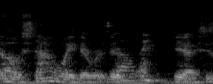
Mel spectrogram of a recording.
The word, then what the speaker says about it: Stowe: So I don't think it's pronounced Stowaway. I think it's Stowe.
